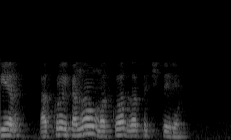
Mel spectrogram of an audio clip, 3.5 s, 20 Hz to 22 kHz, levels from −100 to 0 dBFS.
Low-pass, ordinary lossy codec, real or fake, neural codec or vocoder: 3.6 kHz; MP3, 32 kbps; real; none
